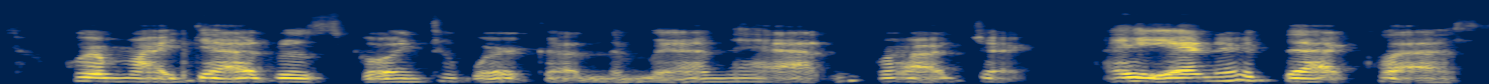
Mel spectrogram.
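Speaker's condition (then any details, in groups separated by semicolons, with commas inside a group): Primary lateral sclerosis; voice affected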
